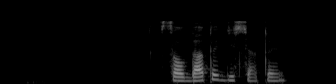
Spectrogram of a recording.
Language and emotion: Russian, neutral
